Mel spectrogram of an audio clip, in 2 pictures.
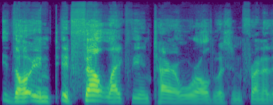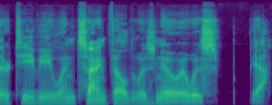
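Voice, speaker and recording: A man's voice: medium pitch, normal speed, no room sound, studio quality. An American man hosting a casual interview chat, talking in an informal, jokey way. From US Midwest. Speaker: podcast host.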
